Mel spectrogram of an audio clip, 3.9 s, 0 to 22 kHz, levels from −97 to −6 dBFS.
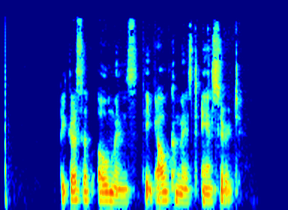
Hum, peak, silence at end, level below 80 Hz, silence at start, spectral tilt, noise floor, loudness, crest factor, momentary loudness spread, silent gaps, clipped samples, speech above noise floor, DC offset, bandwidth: none; -12 dBFS; 0.65 s; -70 dBFS; 0.8 s; -4.5 dB/octave; -86 dBFS; -31 LUFS; 20 dB; 10 LU; none; under 0.1%; 56 dB; under 0.1%; 16 kHz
